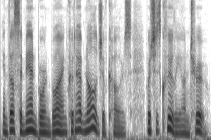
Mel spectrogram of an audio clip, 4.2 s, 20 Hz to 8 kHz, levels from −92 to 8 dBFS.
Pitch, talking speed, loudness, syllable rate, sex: 130 Hz, 215 wpm, -16 LUFS, 5.2 syllables/s, male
